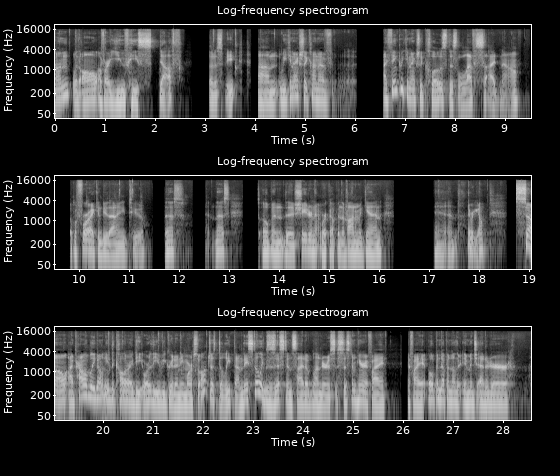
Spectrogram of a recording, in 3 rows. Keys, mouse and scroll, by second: 5.9 Tab, 5.9 middle click, 5.9 click, 5.9-6.2 scroll, 17.4 scroll down 3, 17.6 middle click, 17.9 scroll up 1, 18.4 middle click, 18.4 scroll up 6, 20.1 shift+click, 20.9 x, 21.3-22.0 scroll down 3, 21.6 middle click, 22.0-22.8 scroll up 1.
